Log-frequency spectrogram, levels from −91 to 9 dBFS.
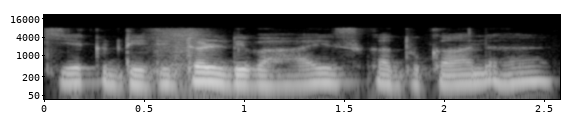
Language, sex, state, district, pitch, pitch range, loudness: Hindi, male, Bihar, Patna, 120 Hz, 115-130 Hz, -20 LUFS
